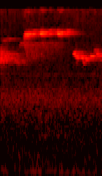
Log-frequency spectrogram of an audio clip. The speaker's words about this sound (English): I'm like, ooh, I can really hear those birds. And they are singing today. They're always singing.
